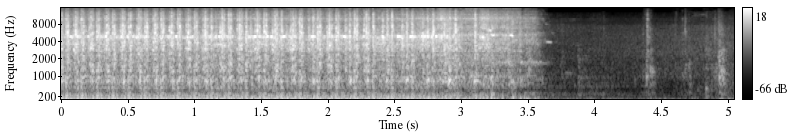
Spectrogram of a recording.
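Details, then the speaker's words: 1959 Ford F-600, 292 Y-block, suspected vacuum leak: engine runs loud and rough about three and a half seconds then abruptly dies, won't hold idle; owner suspects fuel starvation, pump possibly run dry. "doesn't want to idle for much okay I'm going to try to just bottle feed it for a little bit"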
